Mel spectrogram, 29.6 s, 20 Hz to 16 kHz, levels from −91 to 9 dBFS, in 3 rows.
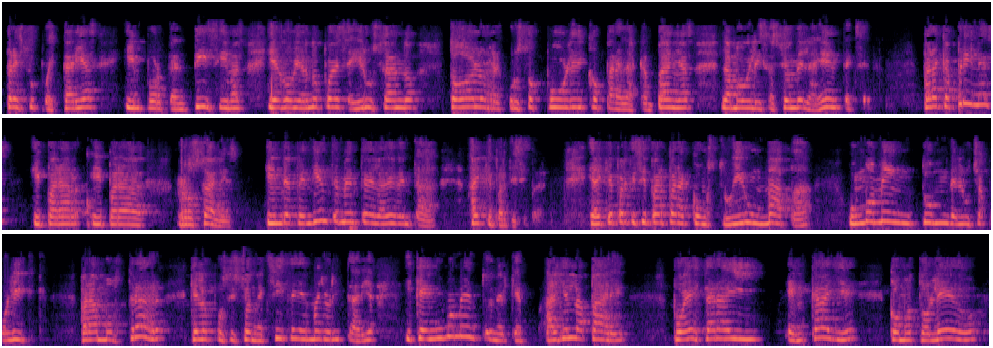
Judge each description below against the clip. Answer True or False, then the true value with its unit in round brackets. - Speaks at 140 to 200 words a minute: True (150 wpm)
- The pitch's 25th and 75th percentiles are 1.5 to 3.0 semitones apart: True (2.5 semitones)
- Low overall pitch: False (255 Hz)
